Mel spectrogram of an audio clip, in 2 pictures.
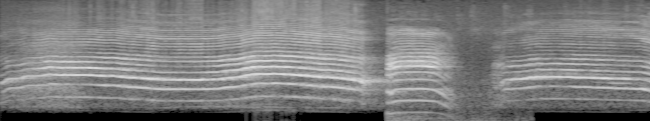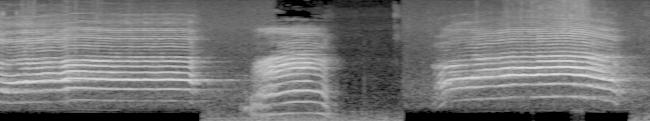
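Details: Domestic cat vocalizations used to attract another cat: long drawn-out harmonic meows of about four seconds alternate with short, sharply bent cries, with quiet gaps between calls.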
